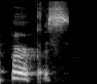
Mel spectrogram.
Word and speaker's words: purpose: O, Lula que, o Lula que me deu essa dica, porque ele falava uh, é, purpose. A ênfase dele era no pose. Né? E aí ele, ele entendeu que não, que era na primeira sílaba, então é purpose.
